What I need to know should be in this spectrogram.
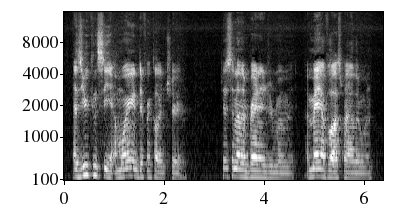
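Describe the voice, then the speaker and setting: In an American accent, a man with a fairly high pitch talks at a very fast pace over noticeable background noise. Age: 20s. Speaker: brain injury survivor vlogger. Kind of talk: personal testimony. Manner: monotone; halting, many fillers.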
